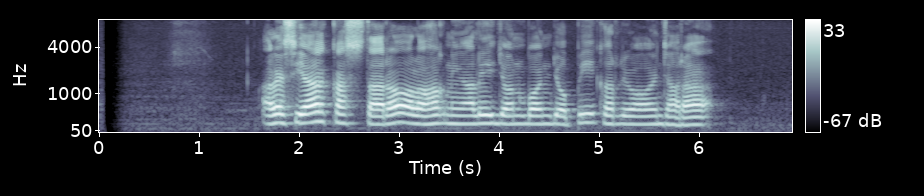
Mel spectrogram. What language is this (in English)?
Sundanese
